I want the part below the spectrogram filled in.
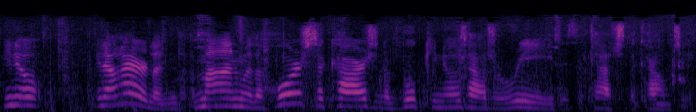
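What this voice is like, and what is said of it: Unconvincing put-on Irish accent. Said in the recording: “sporting an Irish accent in that movie, and it's tough ... It's like a far and away accent.”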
